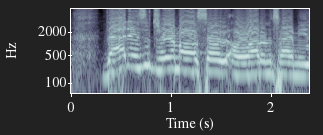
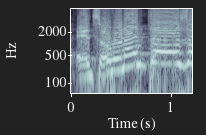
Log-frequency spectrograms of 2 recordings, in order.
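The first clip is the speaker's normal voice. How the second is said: meme shout; 11 semitones higher than usual. Shown as a demonstration. Showing the crowd the over nine thousand meme, shouted high. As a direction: belt it like the anime meme. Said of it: "you're doing it wrong".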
